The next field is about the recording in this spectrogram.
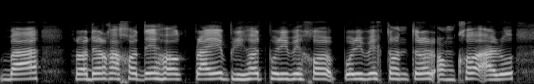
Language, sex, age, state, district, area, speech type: Assamese, female, 18-30, Assam, Udalguri, rural, spontaneous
